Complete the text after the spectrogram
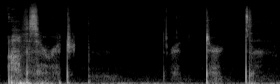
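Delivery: whispered address with "Officer" emphasized; stress on Officer. A narrator's reading. Judge addresses the witness, putting emphasis on "Officer". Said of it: "emphasizing the word officer".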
